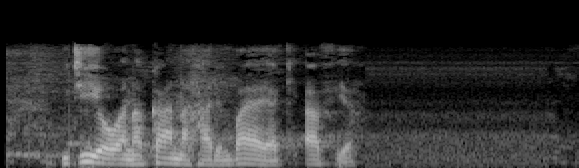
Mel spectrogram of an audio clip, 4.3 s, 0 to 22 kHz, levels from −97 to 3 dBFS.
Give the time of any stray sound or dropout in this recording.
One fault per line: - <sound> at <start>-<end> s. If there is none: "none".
none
